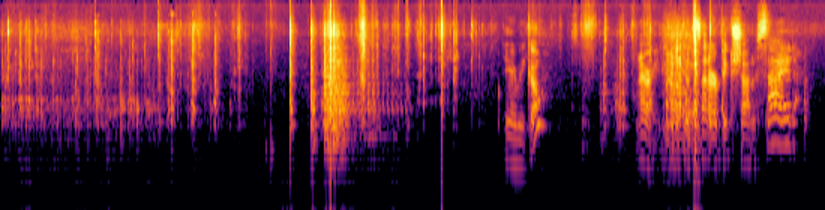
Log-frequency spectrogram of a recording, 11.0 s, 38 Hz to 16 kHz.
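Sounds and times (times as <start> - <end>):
plastic scraping: 4.2 - 6.4, 7.7 - 9.8.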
